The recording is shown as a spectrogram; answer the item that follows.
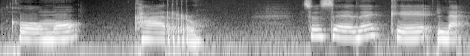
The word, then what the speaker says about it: carro: Pero si la ves duplicada, el sonido es fuerte. Entonces tendrías la palabra carro. Caro is expensive. Caro means expensive, mientras que carro means car.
